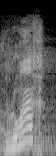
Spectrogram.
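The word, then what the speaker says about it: רוח: Por eso el Espíritu Santo se pronuncia roaj, se escribe roach, ch.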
